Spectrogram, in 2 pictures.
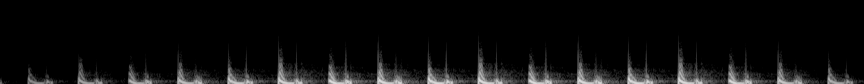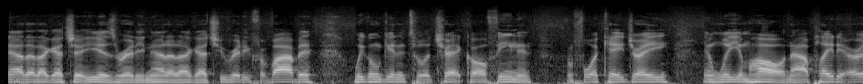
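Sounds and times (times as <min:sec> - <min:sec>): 
loud heartbeat thumping: 0:00.0 - 0:08.7
speech: 0:08.7 - 0:17.2.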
